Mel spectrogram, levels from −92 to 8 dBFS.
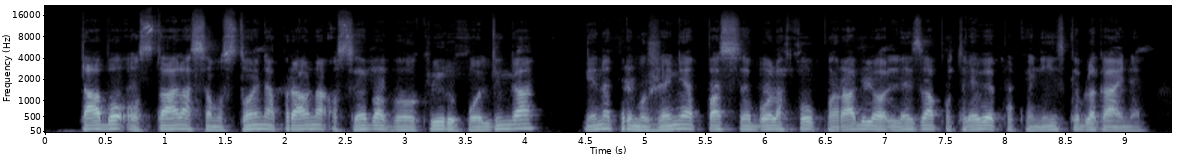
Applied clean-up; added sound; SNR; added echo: neural mask model Resemble Enhance denoiser.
